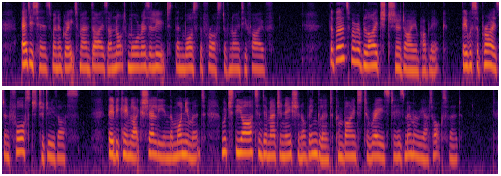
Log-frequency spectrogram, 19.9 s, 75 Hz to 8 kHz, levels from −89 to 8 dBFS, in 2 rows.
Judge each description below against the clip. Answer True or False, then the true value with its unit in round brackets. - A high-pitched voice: True (215 Hz)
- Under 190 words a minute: True (165 wpm)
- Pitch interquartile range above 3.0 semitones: False (2.5 semitones)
